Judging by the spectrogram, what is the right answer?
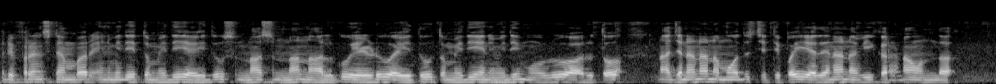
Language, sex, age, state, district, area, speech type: Telugu, male, 18-30, Andhra Pradesh, Krishna, urban, read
